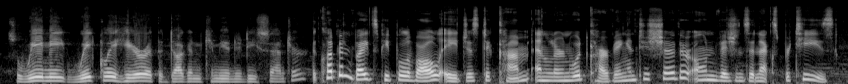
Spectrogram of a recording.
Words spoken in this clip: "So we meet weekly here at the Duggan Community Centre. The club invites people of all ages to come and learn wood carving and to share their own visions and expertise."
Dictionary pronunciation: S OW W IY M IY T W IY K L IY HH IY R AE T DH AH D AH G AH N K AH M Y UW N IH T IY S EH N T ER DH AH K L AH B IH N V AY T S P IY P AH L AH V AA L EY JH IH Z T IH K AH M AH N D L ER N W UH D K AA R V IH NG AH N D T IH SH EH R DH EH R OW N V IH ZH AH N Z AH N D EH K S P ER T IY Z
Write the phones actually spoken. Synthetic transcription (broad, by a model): S OW W IY M IY T W IY K L IY HH IY R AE T DH AH D AH G AH N K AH M Y UW N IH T IY S EH N T ER DH AH K L AH B IH N V AY T S P IY P L AH V AA L EY JH IH Z T IH K AH M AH N L ER N W UH D K AA R V IH NG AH N T IH SH EH R DH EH R OW N V IH ZH AH N Z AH N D EH K S P ER T IY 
